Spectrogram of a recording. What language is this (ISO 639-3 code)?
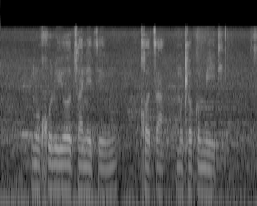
tsn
